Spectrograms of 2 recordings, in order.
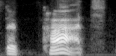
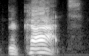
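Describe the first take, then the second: First: Said in the usual way. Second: "cots" said louder and rising; stress on cots. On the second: Shown as a demonstration. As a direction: repeat "cots" with a loud rise.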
